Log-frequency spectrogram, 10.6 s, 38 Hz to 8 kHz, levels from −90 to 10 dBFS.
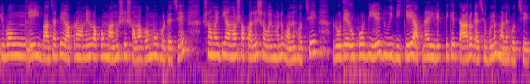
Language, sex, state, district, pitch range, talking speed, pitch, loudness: Bengali, female, West Bengal, Paschim Medinipur, 215-240 Hz, 190 wpm, 230 Hz, -17 LUFS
